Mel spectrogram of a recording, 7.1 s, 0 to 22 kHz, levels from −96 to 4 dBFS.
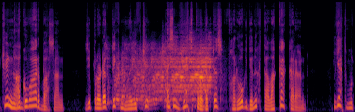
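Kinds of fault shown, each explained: Feedback howl: a closed acoustic loop between two devices sharing one room and call, where each pass from loudspeaker back into microphone adds gain, so repeats grow and narrow toward the loop's favoured frequency. From 2.05 s to 4.5 s a tone near 1.5 kHz builds to within about 1 dB of the speech level, pulsing roughly every 400 ms at the loop delay, until the loop breaks.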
